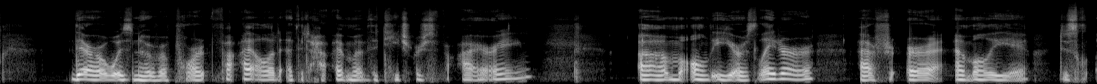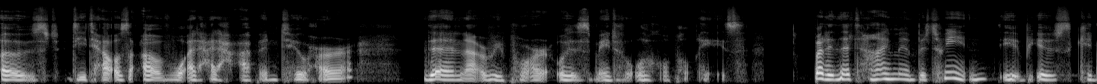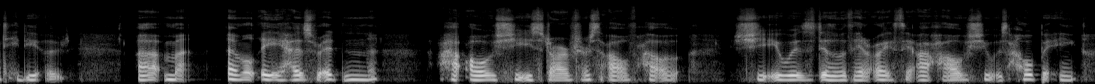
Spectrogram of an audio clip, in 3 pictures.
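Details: Adult woman, a religion reporter, with spasmodic dysphonia; the host notes it can make her sound nervous, though she is not: spasmodic dysphonia.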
